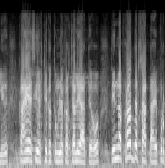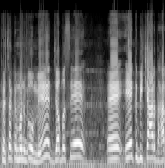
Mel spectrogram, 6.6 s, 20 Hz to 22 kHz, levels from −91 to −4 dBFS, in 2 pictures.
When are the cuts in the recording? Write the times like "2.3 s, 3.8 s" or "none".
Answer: 3.8 s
